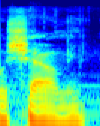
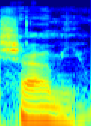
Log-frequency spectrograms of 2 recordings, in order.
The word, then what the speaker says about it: Xiaomi: the then vp hyugabara think of the two words show me then pronounce the first word as if it was shower i hope you got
